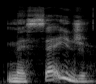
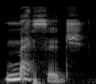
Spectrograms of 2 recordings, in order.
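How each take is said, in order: First: "message" stressed on the second syllable, ending like age with ay; double mistake. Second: "message" stressed on the first syllable, short second vowel; higher "message", MESS-edge; correct stress. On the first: Teacher showing une double faute, mispronunciation. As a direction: say "message" as mess-AYGE. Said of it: "déplacé l'accent tonique". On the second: Teacher correcting the double faute, correct pronunciation. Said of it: "donc on reprend". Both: Shown as a demonstration.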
